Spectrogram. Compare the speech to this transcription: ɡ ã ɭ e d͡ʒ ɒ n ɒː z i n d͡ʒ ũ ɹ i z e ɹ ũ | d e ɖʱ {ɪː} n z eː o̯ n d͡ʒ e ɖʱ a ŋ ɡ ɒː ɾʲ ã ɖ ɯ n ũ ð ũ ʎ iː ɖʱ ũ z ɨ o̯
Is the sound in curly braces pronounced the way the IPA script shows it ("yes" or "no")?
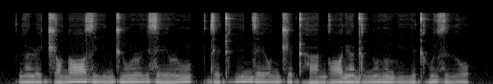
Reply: no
